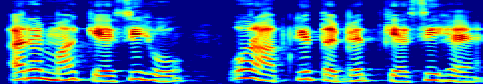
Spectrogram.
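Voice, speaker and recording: A woman voicing an affectionate young adult son who greets his parents warmly. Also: a little high, a little slow, highs cut off, lightly acted. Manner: warm toward his parents, firm.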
